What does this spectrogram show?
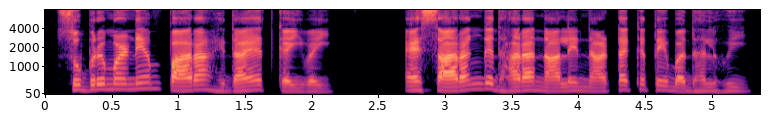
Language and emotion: Sindhi, neutral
